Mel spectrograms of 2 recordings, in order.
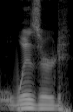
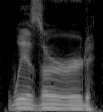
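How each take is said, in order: First: The word is said in a plain accent. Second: The word is said with a Southern drawl. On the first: "Just simple wizard" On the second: "it sounds more southern wizard"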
